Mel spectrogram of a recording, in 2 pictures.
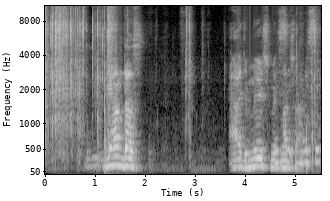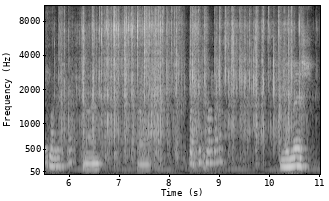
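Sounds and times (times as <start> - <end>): snack wrapper crinkling: 0.0 - 1.5, 2.7 - 3.2, 5.4 - 11.0.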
